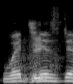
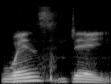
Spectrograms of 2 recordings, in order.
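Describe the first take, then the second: First: A 'd' sound is said in the middle. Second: No 'd' sound is said in the middle. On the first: The speaker calls it wrong. "ওয়েডনেসডে না" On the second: The speaker calls it right.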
